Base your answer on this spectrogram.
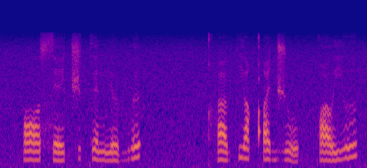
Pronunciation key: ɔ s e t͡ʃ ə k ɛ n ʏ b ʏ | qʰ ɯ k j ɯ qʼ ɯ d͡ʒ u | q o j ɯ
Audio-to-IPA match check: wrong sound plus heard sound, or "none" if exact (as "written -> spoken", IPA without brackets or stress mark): none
